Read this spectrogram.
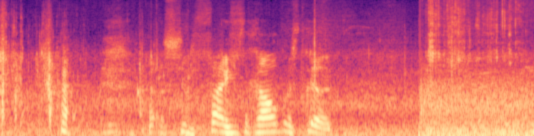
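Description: A fish thrashes and splashes in the water.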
